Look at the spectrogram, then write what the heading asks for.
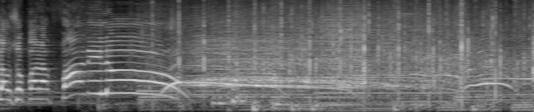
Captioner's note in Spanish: Aplausos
